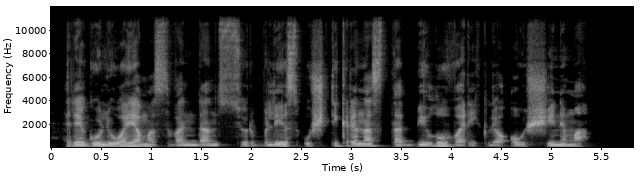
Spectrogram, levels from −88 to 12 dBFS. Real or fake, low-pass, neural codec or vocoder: real; 10.8 kHz; none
